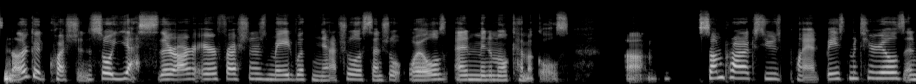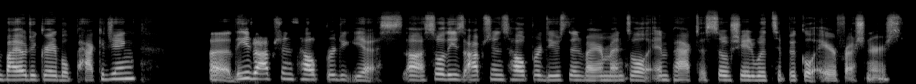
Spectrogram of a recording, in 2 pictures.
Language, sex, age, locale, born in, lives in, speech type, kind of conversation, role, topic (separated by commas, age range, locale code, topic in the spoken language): English, female, 35-39, en-US, United States, United States, read, expert-assistant, expert, How do air fresheners spread scent?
